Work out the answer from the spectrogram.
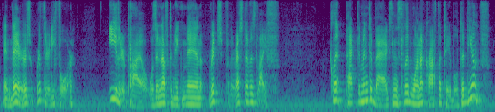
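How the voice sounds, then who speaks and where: A man's voice: fairly high pitch, very animated, normal speed, fairly bright tone. A man reading a science fiction adventure story as dramatic scripted narration. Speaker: audiobook reader.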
